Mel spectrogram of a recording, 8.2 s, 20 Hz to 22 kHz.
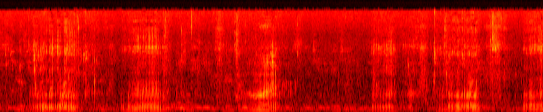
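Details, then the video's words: Newborn Bulldog puppy, four days old, giving nasal squealing grunts in bursts roughly every second or two, each with a wavering, slightly rising tone, in a quiet indoor room. "4 Day Old Bulldog Puppy"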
